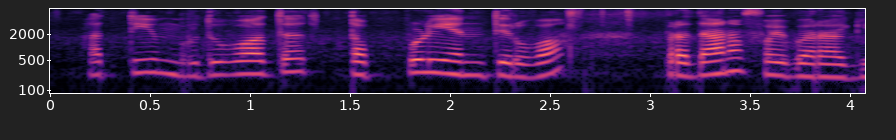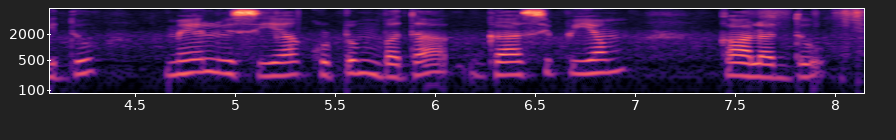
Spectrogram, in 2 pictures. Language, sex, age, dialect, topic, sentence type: Kannada, female, 18-24, Central, agriculture, statement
